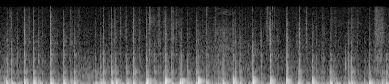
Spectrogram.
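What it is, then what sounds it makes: Wooden serving tray tapped with fingertips. Fast fingertip tapping on the back and front of a large, flat, round wooden serving tray with a checkerboard block pattern, solid and empty. A quick, uneven run of short, dull, low knocks, each dying almost at once, with little brightness and a dry, hollow-free thud.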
